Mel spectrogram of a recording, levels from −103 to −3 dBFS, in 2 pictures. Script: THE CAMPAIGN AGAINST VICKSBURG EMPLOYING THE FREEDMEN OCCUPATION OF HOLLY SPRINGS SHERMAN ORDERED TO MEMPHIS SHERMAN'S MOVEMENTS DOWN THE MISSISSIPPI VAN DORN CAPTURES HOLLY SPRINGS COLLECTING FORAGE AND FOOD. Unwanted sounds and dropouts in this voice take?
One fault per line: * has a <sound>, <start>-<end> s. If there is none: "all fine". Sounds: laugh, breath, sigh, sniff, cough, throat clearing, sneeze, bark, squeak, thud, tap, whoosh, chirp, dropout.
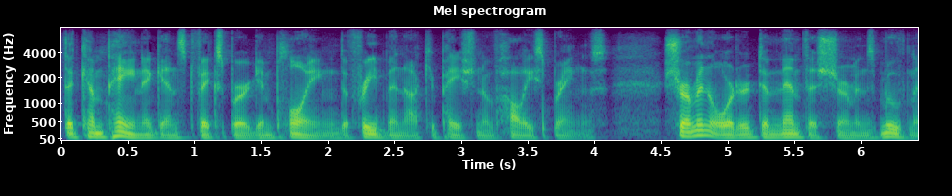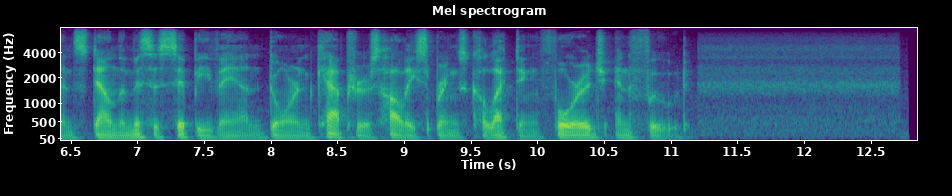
all fine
